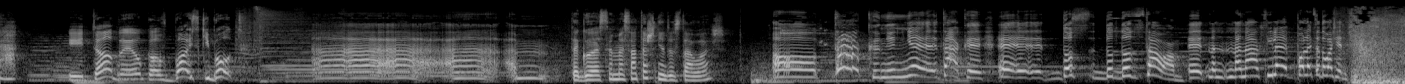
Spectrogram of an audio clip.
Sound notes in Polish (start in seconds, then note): none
